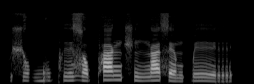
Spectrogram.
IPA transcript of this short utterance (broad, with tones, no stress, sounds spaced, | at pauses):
ʃ o˨ ɡ͡b u˨ pʰ ɪ˨˦ z ɔ˨ pʰ a˦ ŋ ʃ ĩ˨ ŋ a˦ s ɛ˨ m k͡p e˦˨ r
